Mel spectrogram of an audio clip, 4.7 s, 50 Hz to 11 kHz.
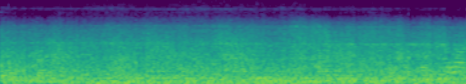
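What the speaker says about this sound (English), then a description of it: "We got a Delta 767 400 ER now rolling down" A Delta Boeing 767-400ER jet rolls down runway 25 right at LAX for takeoff, heard as a loud, steady broadband roar of engines mixed with wind buffeting on the microphone.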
